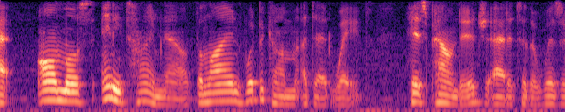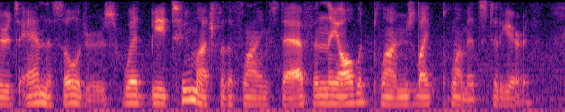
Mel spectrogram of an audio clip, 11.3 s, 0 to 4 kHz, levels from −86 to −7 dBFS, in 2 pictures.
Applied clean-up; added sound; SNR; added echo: none; none; none; none.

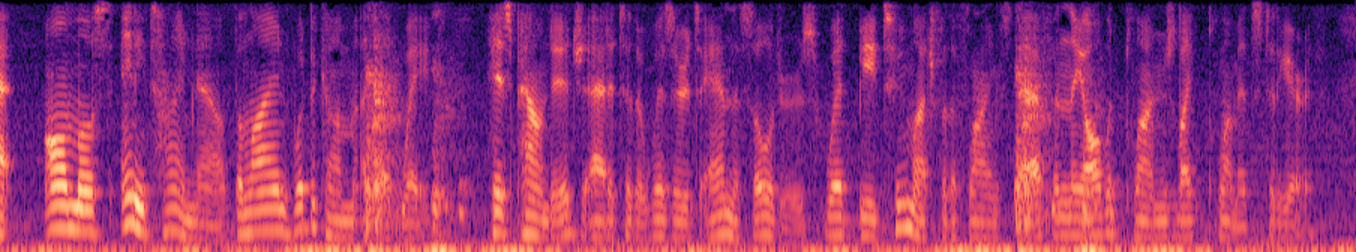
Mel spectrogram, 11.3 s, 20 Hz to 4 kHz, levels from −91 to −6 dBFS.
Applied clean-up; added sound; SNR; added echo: none; Cough; 3 dB; none.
